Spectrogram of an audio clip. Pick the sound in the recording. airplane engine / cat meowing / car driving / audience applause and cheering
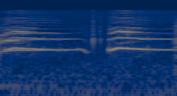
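cat meowing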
